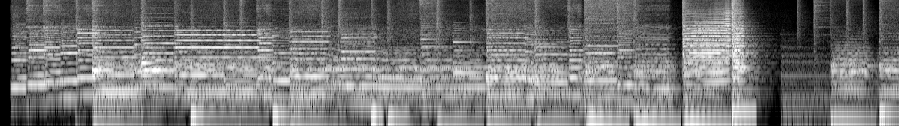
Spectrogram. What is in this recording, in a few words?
Ab Big Band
